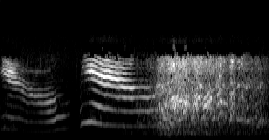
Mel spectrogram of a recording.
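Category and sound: animal, cats meowing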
